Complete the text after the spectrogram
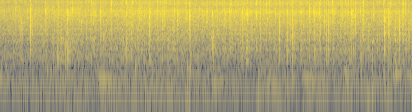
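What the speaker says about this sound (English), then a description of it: "put some grease on, put some onions, saute those onions" Onions sauteing in grease in a hot pan give a steady, dense sizzle with crackling pops that runs unbroken from start to finish, close and fairly loud.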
